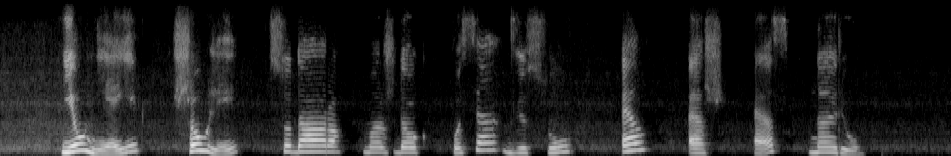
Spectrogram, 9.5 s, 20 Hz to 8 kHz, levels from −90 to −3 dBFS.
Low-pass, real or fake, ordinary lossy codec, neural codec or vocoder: 7.2 kHz; real; Opus, 16 kbps; none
